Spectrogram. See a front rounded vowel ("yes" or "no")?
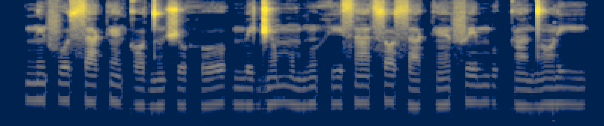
no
